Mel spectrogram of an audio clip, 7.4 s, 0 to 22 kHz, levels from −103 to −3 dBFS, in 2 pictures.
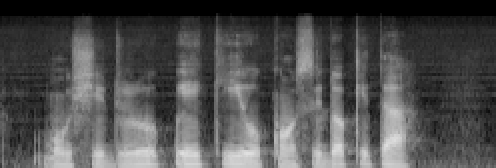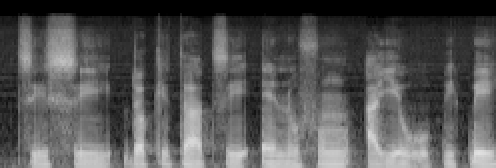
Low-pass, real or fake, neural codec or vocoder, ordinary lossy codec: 14.4 kHz; fake; vocoder, 44.1 kHz, 128 mel bands, Pupu-Vocoder; none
